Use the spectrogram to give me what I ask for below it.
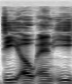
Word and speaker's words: done: And I could also put D-O-N-E here. Done, don, down. Done, D-O-N-E, is pronounced with the short U sound.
